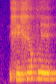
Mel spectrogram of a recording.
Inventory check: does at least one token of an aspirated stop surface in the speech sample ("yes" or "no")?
no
